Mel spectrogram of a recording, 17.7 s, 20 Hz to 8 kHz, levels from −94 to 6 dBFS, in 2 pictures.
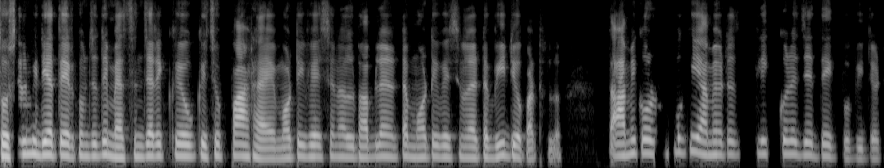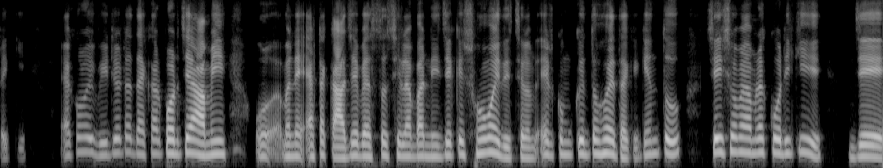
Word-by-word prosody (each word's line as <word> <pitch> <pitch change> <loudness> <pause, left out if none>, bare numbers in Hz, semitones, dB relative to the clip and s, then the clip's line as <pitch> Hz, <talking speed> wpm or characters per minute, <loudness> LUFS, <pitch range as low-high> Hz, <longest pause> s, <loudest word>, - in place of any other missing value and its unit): social 165 +3 +6
media 185 -1 +7
তে - - -4
এরকম 165 +1 0
যদি 180 +3 +2
Messenger 155 +3 +1
এ - - -12
কেউ 165 -2 +4
কিছু 165 0 0 0.2
পাঠায় 160 -5 +4
motivational 155 +1 -2
ভাবলেন 155 +2 -1
একটা 150 - -3
motivational 150 -1 -3
একটা 145 - -2
ভিডিও 165 -3 0
পাঠালো। - - -9 0.5
তা - - -4
আমি 185 +3 -1
করব 195 -2 -1 0.3
কি? 230 - -4
আমি 180 0 -2
ওটা 185 +1 -7 0.2
click 190 +1 -8
করে 190 0 -2
যেয়ে 180 -1 -3
দেখব 150 -2 -7 0.2
ভিডিওটা 130 -1 -11
কি। - - -25 0.5
এখন 200 +6 -9
ঐ - - -1
ভিডিওটা 210 +5 -5
দেখার 190 +2 -5
পর 200 - +7
যে - - +6
আমি 180 +2 +2 0.4
ও - - -3 0.2
মানে 165 0 +1
একটা 160 +3 -2
কাজে 145 +4 +5
ব্যস্ত 160 0 0
ছিলাম 165 -2 0
বা - - +4
নিজেকে 175 +4 -1
সময় 205 +1 +4
দিচ্ছিলাম। 145 0 -2
এরকম 185 +2 -3
কিন্তু 195 0 +2
হয়ে 200 -2 +4
থাকে। 135 -1 -2
কিন্তু 200 +3 0 0.4
সেই 215 +1 +6
সময় 220 -1 +2
আমরা 210 +1 0
করি 200 -1 +3
কি? 215 - -1 0.5
যে, 160 0 +6
170 Hz, 195 wpm, -26 LUFS, 155-190 Hz, 0.5 s, media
